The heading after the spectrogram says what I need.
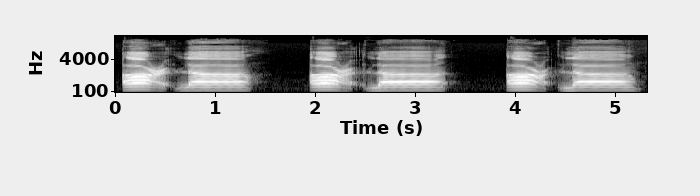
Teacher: پہلے حمزہ پھر عین، پہلے سے عین نہیں نکالیں، پہلے حمزہ پھر عین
